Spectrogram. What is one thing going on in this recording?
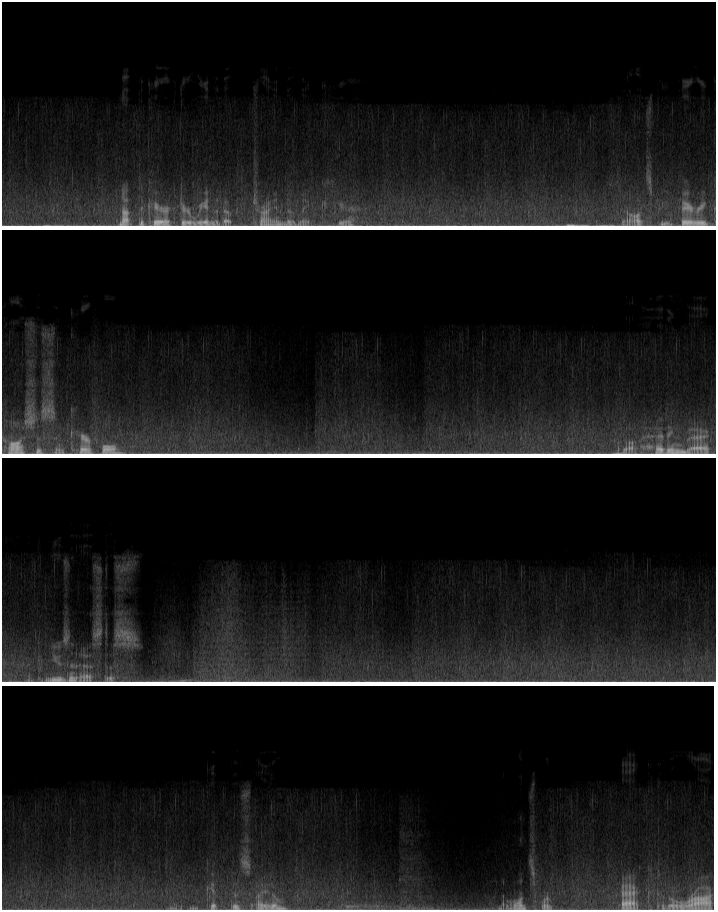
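Footsteps splash steadily through shallow water.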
